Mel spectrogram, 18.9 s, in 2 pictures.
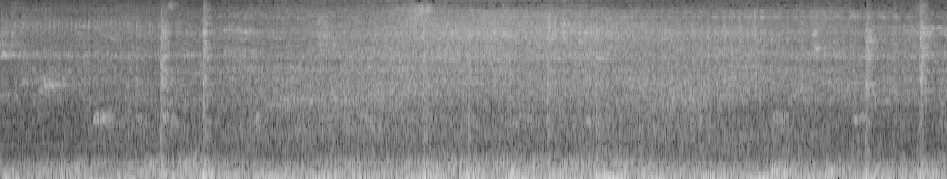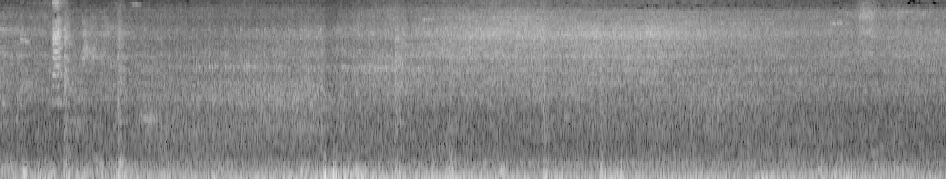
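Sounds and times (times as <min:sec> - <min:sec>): train engine and wheels rumbling: 0:00.0 - 0:18.9.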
